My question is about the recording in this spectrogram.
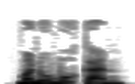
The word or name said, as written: menumbuhkan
